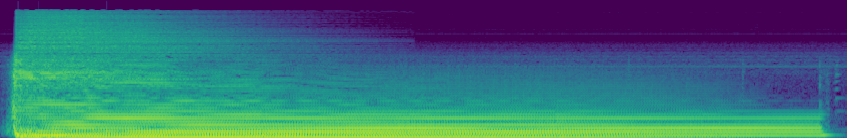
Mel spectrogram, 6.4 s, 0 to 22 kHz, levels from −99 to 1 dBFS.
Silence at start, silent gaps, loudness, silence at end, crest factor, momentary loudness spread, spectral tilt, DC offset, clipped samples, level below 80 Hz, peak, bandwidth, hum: 0.05 s; none; -13 LUFS; 0.1 s; 12 dB; 6 LU; -6 dB/octave; under 0.1%; under 0.1%; -16 dBFS; 0 dBFS; 16.5 kHz; 50 Hz at -25 dBFS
